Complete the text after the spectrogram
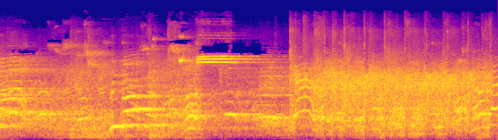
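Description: A crowd murmurs and calls out in an echoing gym.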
